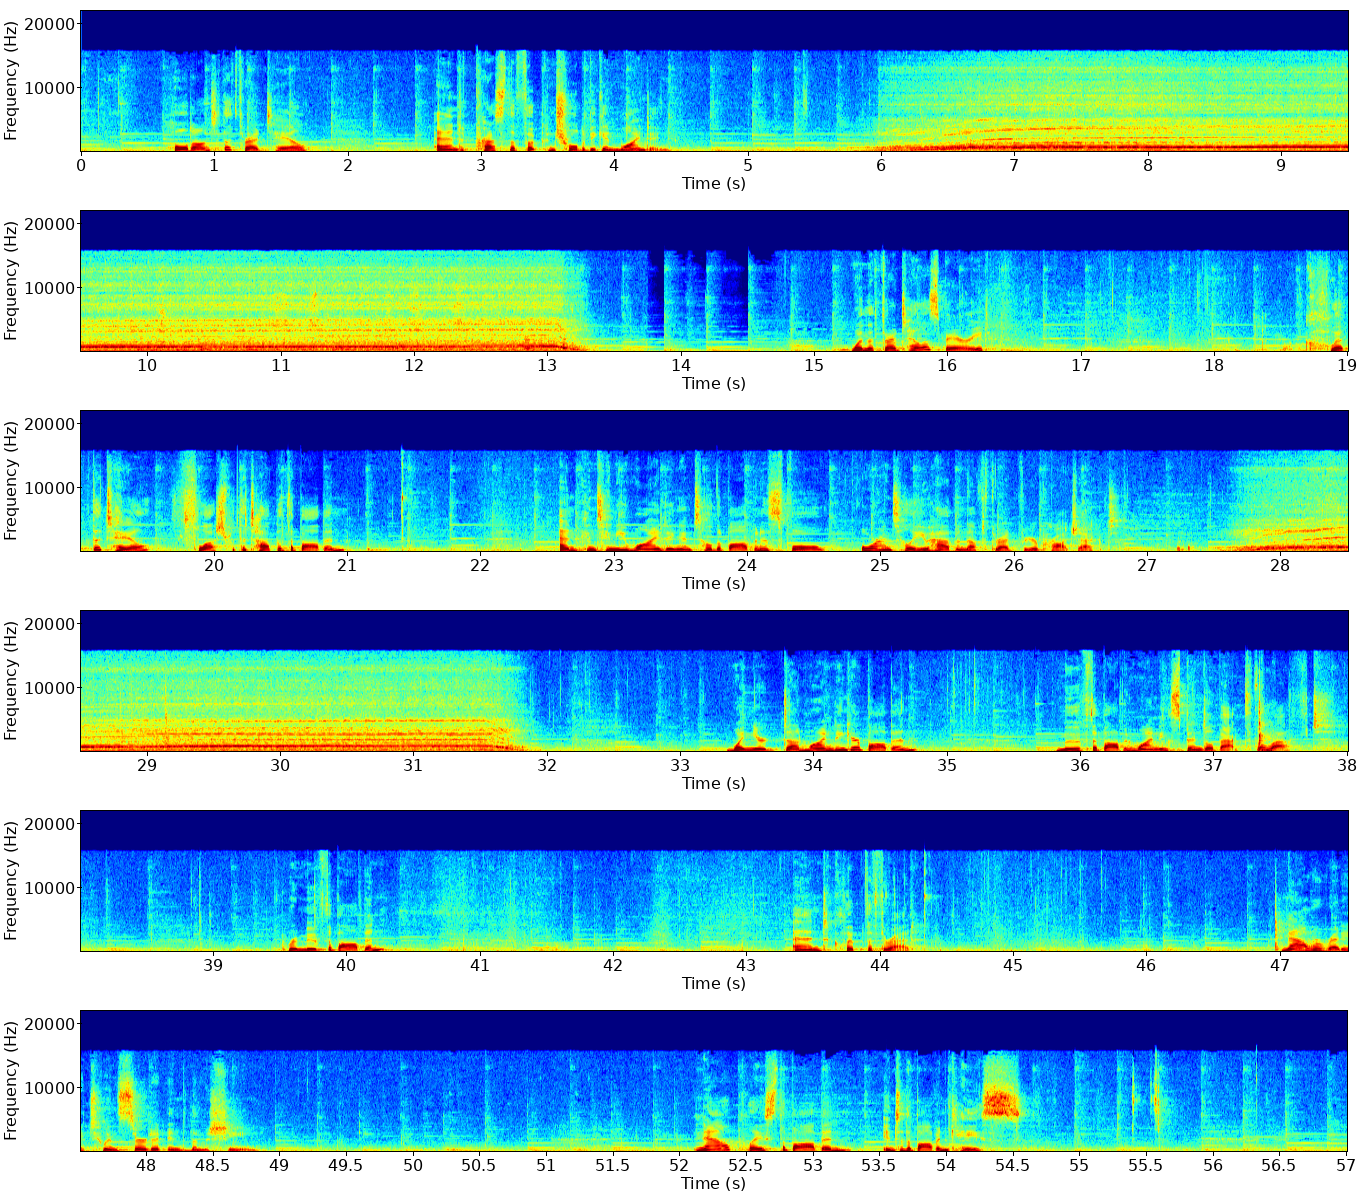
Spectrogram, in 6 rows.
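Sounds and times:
sewing machine motor whine: 5.8 - 13.4, 27.6 - 31.9.

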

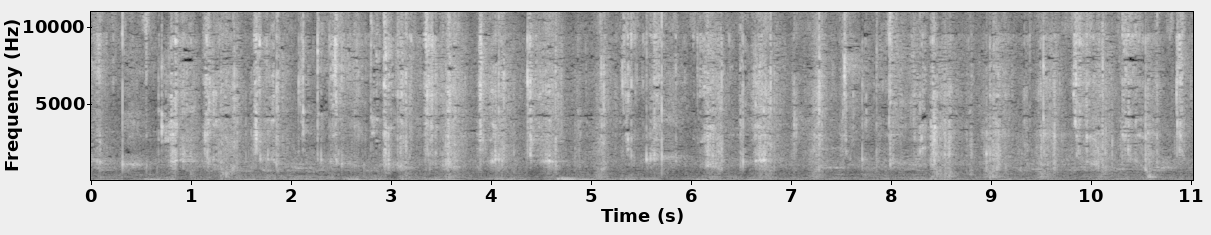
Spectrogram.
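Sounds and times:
chewing crunchy candy: 0.0 - 11.0.

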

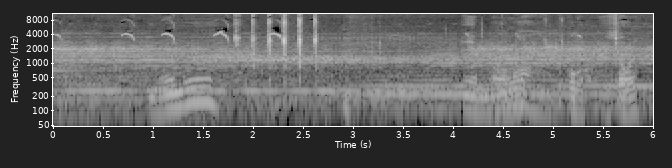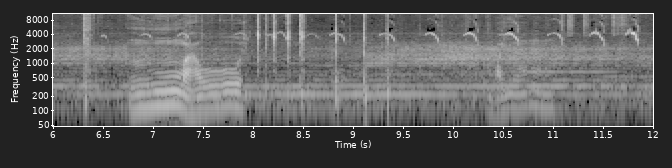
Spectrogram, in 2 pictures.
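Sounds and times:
chicken peeping: 0.0 - 12.0
sharp clicks: 8.0 - 10.0.

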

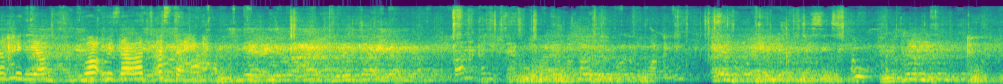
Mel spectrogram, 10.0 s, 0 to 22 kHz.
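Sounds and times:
footsteps on pavement: 0.0 - 10.0
indistinct men's voices: 0.3 - 10.0.

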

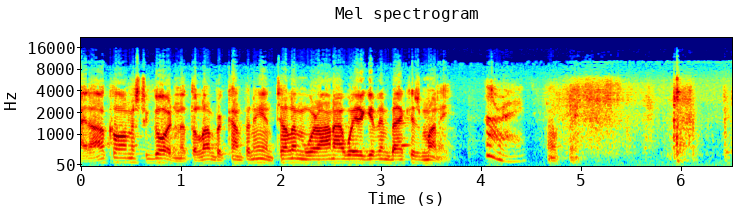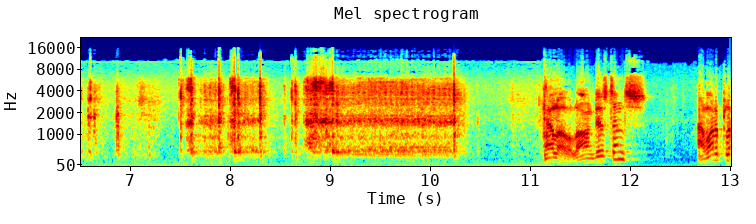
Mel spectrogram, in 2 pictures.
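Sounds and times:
telephone line tone: 7.6 - 10.4.

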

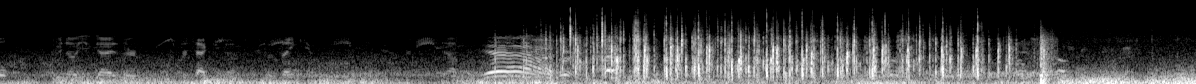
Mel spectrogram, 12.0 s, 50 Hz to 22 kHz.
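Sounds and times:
people applauding: 4.9 - 10.6.

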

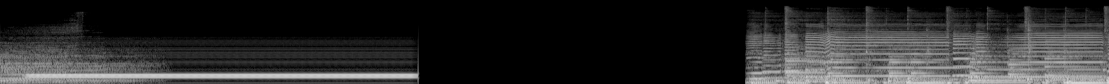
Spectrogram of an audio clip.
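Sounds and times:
two-tone electronic signal: 0.2 - 4.2
background music: 7.5 - 11.0.

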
